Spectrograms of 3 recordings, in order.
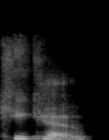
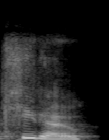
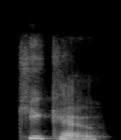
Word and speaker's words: CICO: We're going to talk about Kiko, not keto, Kiko, CICO or psycho. I mean, how do you say it? Kiko. CICO. It's calories in, calories out.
